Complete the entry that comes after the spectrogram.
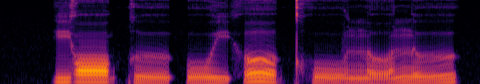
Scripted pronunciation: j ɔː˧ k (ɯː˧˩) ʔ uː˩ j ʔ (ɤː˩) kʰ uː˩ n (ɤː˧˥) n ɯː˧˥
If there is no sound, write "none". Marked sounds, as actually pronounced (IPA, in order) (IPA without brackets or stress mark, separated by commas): ɯː˩, ɤː˥˨, ɤː˩˧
